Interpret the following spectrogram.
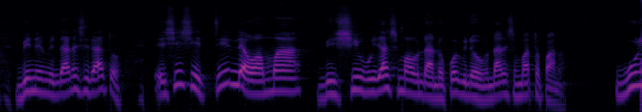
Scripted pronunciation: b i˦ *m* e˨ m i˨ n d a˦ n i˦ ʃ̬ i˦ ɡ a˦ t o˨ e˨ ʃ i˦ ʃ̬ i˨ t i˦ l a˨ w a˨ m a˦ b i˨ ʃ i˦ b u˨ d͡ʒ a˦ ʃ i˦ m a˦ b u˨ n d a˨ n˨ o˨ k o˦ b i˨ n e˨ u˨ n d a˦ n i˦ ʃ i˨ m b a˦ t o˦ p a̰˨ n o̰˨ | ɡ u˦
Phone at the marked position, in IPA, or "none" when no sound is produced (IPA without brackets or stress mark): n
